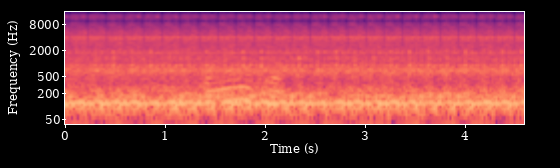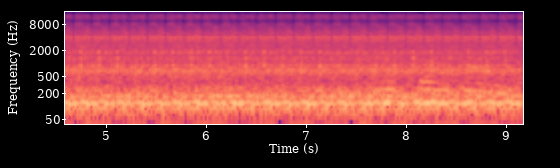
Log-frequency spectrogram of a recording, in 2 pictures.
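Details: 2015 Ford Mustang, P0308 misfire on cylinder 8 at warm idle: a steady drone with occasional uneven stumbles. New plugs and swapping plug and coil between cylinders 7 and 8 didn't help; the oscilloscope showed injector signal dropouts, pointing to a damaged computer.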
